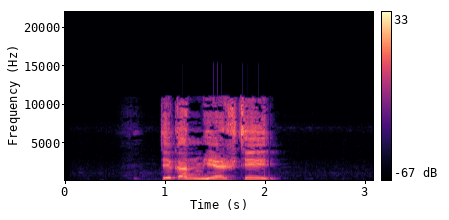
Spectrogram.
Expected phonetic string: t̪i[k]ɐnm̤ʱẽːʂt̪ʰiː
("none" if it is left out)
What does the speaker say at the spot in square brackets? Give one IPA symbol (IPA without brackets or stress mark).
k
